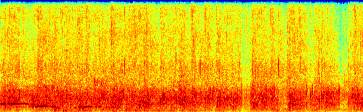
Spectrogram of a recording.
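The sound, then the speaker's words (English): An audience welcomes visitors from Kanish Church in a steady, dense burst of applause, loud and continuous throughout, with many hands overlapping into a broad wash of sound and no voices standing out. “I know for many people here, well, some of us have had the privilege of being able to go over there, but I just thought it'd be great for us to welcome them properly with a big round of applause.”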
